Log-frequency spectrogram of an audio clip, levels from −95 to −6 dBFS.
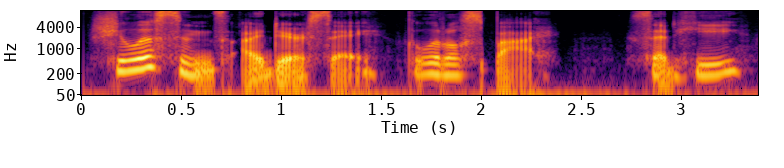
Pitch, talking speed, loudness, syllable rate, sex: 205 Hz, 175 wpm, -21 LUFS, 4.3 syllables/s, female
